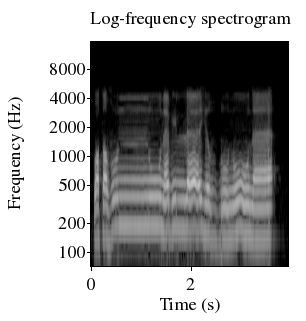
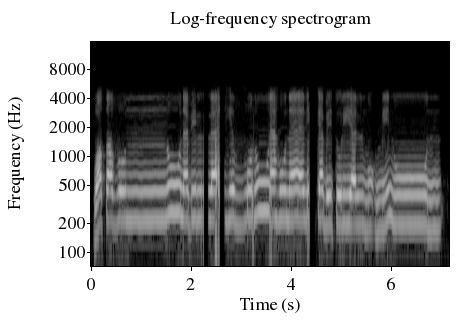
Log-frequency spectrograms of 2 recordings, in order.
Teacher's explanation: ما فيش الف، نون مفتوحه بس · Shown in: second take · خلاص حذف الالف وصلا.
